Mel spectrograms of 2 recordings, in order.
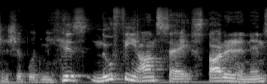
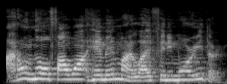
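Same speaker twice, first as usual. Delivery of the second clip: higher, louder and faster, hammed-up hurt; mock heartbroken outburst; 7 semitones higher, 4 dB louder, faster than usual. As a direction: blurt it like a jilted lover.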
